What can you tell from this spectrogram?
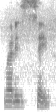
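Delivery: ordinary talk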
